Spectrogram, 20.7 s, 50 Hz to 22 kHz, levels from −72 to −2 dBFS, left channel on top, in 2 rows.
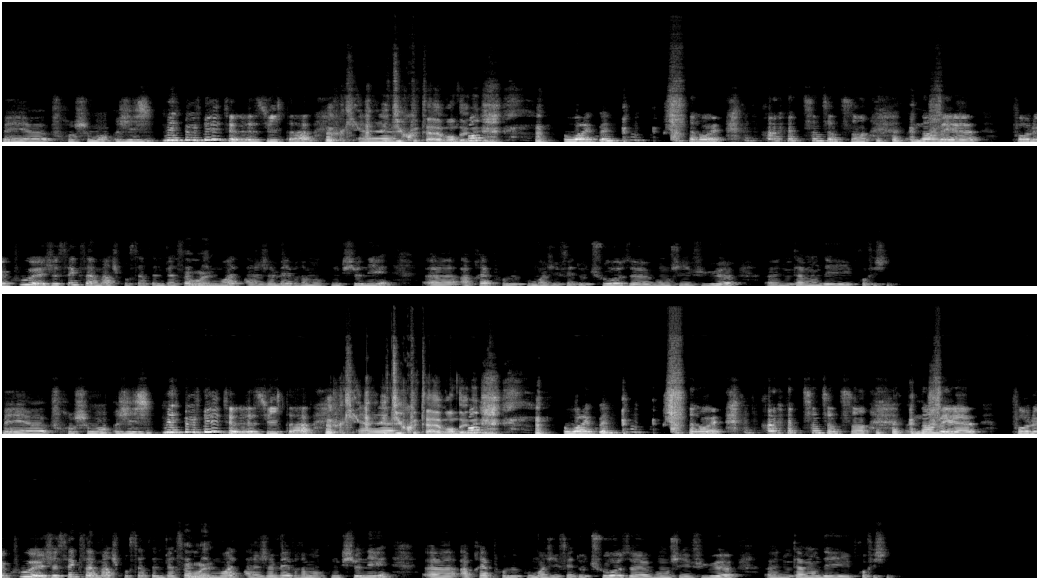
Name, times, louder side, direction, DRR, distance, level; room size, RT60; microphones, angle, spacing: voice 1, 0.0-3.2 3.6-3.9 4.6-4.8 5.6-6.1 6.7-9.7 10.1-19.2, right 3 dB, 40° right, 0.8 m, -23 dB
voice 2, 3.2-5.5 6.6-6.8 8.7-9.0 9.3-9.4 12.2-12.5, right 4 dB, 90° right, 0.5 m, -23 dB
2.7 x 2.4 x 2.3 m
head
